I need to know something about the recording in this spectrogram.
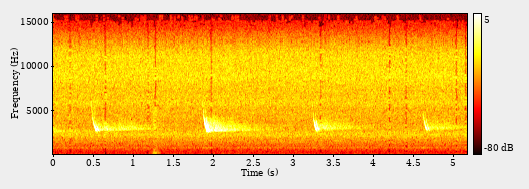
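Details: Slowed ten times, a serotine bat hunting in search phase over a wooded garden in central France on 13 April 2022: four fainter downward-sweeping pulses with short flat tails, about every 1.4 seconds, plus one faint low tick.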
